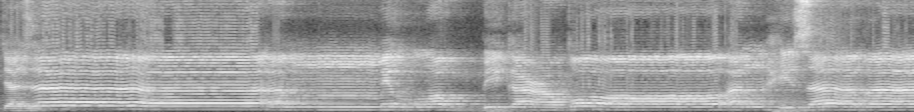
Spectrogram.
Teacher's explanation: Ini kalau dalam bahasa tajwidnya namanya idgham bila gunnah. Tidak ada mendenggungnya, tapi langsung seakan-akan ro bertasydidnya. Jadi bunyinya begini: jazaa'an mir rabbika 'ata'an hisaba.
